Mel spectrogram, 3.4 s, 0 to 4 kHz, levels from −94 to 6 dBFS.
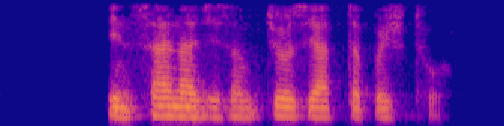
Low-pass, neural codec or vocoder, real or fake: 3.6 kHz; codec, 16 kHz, 0.4 kbps, LongCat-Audio-Codec; fake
